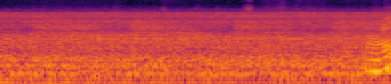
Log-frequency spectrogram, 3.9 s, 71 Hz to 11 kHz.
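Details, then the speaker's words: Transcranial Doppler without imaging (STOP protocol) in a child; steady whooshing, pulsing flow signal from the distal internal carotid artery measured at 52 and 54 mm depth. "we're now measuring the distal internal cared artery and that's also measured at 52 and 54 mm"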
